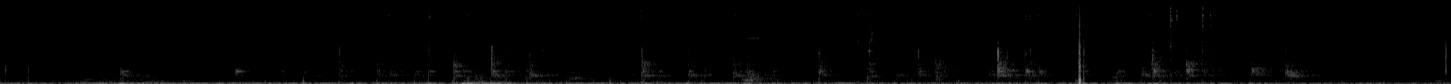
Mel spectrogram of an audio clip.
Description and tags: Sound recording in and around the house of K.
home, house-recording, indoor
